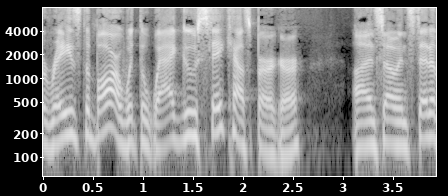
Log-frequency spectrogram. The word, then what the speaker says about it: Wagyu: it's called the Wagyu, W-A-G-Y-U.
